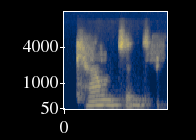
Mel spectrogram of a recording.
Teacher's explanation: This ow sound in the middle is stressed.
